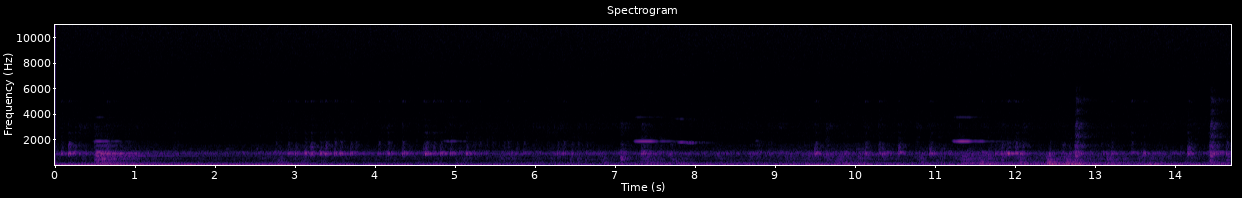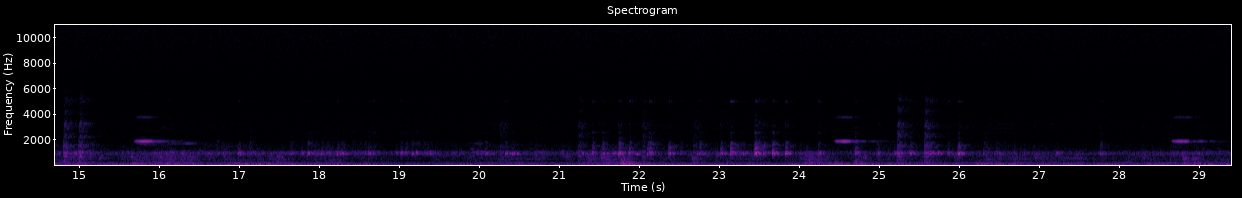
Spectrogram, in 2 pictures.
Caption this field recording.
Geophone placed on metallic constructions of old farm building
